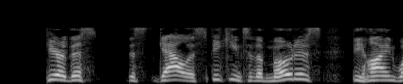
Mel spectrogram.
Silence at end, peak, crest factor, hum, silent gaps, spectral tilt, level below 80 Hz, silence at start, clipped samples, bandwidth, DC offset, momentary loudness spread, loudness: 0 s; -6 dBFS; 18 dB; none; none; -10 dB/octave; -80 dBFS; 0.45 s; under 0.1%; 5.8 kHz; under 0.1%; 15 LU; -22 LUFS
